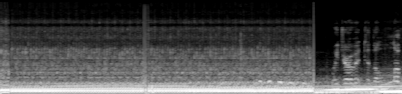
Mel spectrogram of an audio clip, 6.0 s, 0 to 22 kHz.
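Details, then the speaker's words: A BMW M4 with the S55 engine that had a rough idle and a raw fuel smell, after new spark plugs gapped at 0.23. The idle is deep and steady, mostly even with only a faint lumpiness, and much improved. Acceptable idle. "It still has like a little, like you can tell it's not idling 110%, but it's not idling bad at all."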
